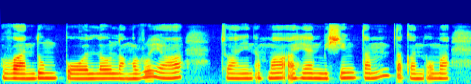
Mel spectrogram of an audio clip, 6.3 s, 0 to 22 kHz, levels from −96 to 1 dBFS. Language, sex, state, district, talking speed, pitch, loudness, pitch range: Mizo, female, Mizoram, Aizawl, 160 wpm, 205 Hz, -18 LUFS, 200-215 Hz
